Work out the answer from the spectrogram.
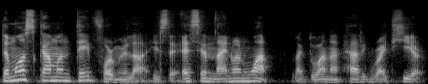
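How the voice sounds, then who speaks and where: A man's voice: medium pitch, lively intonation, a little fast, sharp tone. A man reads scripted instructions as an instructor, in a formal, methodical, step-by-step way.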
